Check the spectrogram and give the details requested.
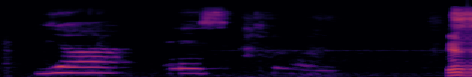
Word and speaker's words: YHWH: Right, but Ezekiel believes that YHWH is pronounced Yah. Of course. Not Yahweh or not Yahweh, but Yah.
